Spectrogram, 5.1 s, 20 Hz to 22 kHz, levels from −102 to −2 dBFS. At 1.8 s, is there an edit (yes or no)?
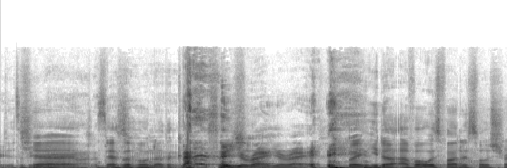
no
